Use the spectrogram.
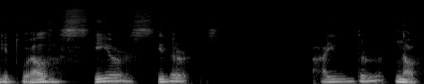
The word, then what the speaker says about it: Seider: Seider? No, Seider. I think it's Seider. At least in the Norse language, I think that is how it is pronounced.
